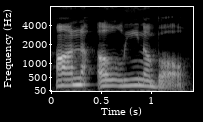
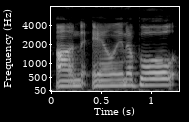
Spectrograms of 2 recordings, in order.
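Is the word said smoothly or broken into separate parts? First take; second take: broken; smoothly. First: The word is split into parts with breaks. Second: The word is said smoothly as one unit.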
